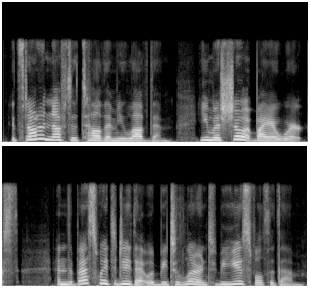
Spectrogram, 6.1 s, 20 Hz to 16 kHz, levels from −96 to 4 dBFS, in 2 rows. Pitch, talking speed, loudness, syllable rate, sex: 255 Hz, 305 wpm, -16 LUFS, 6.5 syllables/s, female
